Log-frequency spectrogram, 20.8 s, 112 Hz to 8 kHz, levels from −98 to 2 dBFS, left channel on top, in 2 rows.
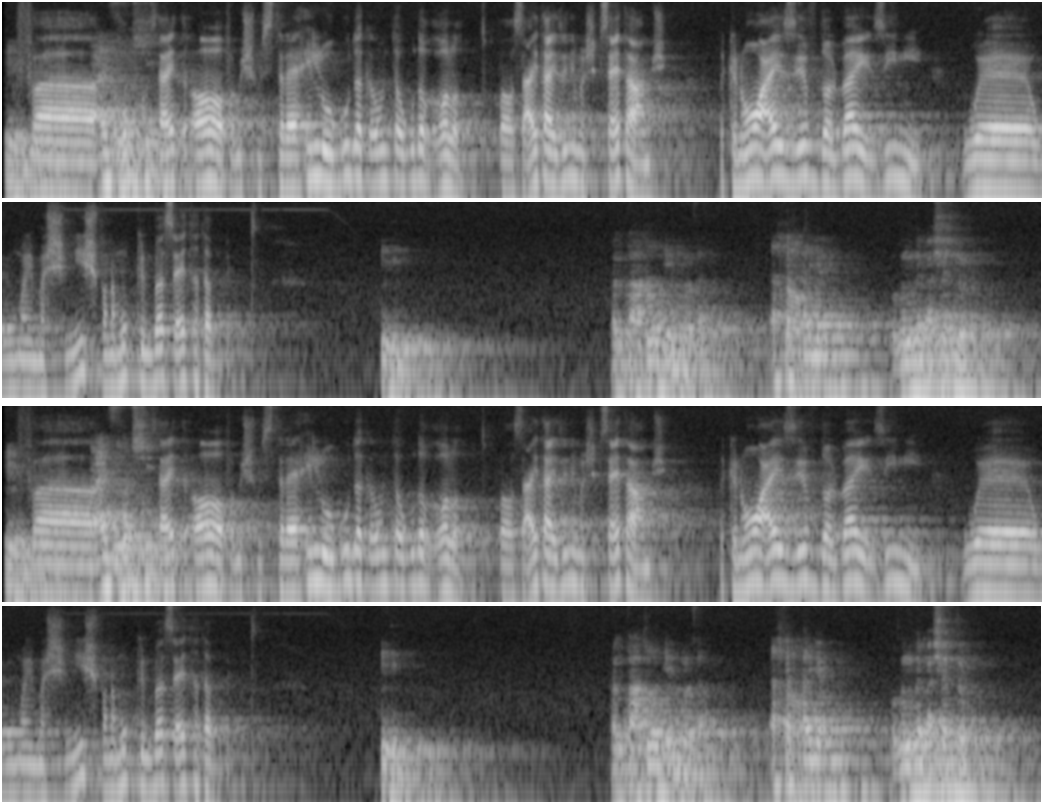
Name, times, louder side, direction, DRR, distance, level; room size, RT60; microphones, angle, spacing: voice 1, 0.3-4.6 5.0-6.6 7.3-9.2 9.6-12.6 18.2-18.4, left 3 dB, 25° left, 15 dB, 0.5 m, -23 dB
voice 2, 0.9-1.5 14.2-14.4 16.5-17.4 18.1-18.7 19.3-20.0, equal, 35° right, 0 dB, 2.3 m, -24 dB
25.5 x 9.6 x 5.5 m, 2.2 s
head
